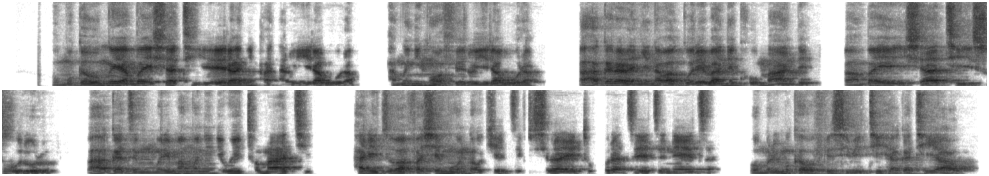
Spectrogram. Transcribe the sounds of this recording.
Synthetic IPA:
umuɡaβomŋe̞jaːmbajeiʃaːtʰije̞ɾanipʰan̥haɾojiɾaβuɾa | hamŋe̞niŋ̥o̞fe̞ɾo̞jiɾaβuɾaː | ɦaɡaɾaɾaɲe̞naβaɡo̞ɾe̞βane̞kʰuːm̥aːnde̞ | βaːmbaje̞iʃaːtʰiːsuβuɾuɾu | βahaɡaze̞mumuɾimamuniniwiːtʰo̞maːtʰi | haɾizo̞βafaʃe̞muːn̥okʰezifi̥siβaɾaɾitʰukuɾazezene̞ːza | womuɾimukaβufisiβitʰihaɡatʰijaːwo̞

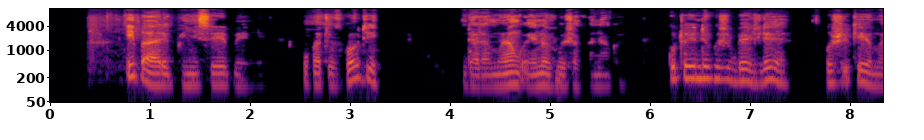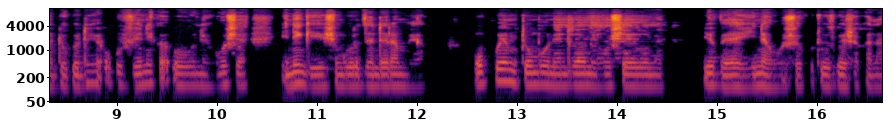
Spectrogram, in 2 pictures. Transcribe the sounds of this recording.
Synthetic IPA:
iɓaːɾiɡʱwiɲiseweɓene | ukatozwakuti | ndaɾamojaŋɡuainozweʐakanaːka | kutoendekuʃibʱeʒleja | uʂḭkejomadʱo̞ɡodʱejokuveneka̰ʔone̞ɦo̞ʃaine̞ŋɡe̞iʃoŋɡoɾud͡zandaɾamojaːko | up̚uwe̞muto̞mbounoendeauneɦoʃaeona | jo̞b͡vajaɦinaɦoʃakutiuzweʐakanaka

